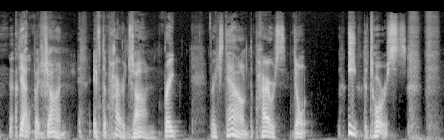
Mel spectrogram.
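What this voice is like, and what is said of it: Imitates another person's voice. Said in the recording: “I tried to do a little Goldblum impression.”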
